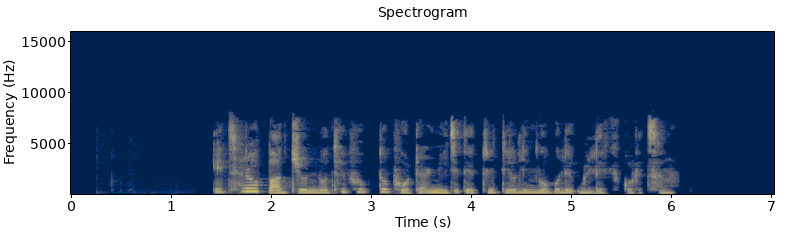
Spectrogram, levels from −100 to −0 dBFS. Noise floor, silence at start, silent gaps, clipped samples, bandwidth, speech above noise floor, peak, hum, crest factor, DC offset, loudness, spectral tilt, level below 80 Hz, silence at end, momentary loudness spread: -86 dBFS; 1.4 s; none; under 0.1%; 8 kHz; 56 dB; -10 dBFS; none; 22 dB; under 0.1%; -31 LUFS; -4 dB/octave; -72 dBFS; 1 s; 12 LU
